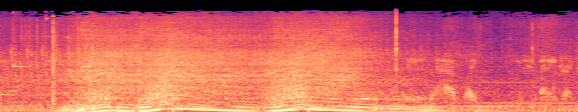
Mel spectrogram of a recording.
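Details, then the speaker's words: Owner's other Hyundai fitted with the problem car's throttle position sensor. It catches promptly and revs up and down twice smoothly with no stumble or knock; it runs perfectly, ruling out the sensor. "Oh, crank her up. Runs perfectly."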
